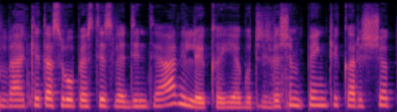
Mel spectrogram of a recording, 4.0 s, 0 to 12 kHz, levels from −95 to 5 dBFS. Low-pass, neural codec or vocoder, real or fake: 10.8 kHz; codec, 24 kHz, 0.9 kbps, WavTokenizer, medium speech release version 1; fake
